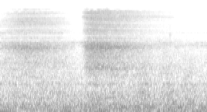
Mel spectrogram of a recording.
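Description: Two soft breaths out through the nose, each a hissing puff about a second long.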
